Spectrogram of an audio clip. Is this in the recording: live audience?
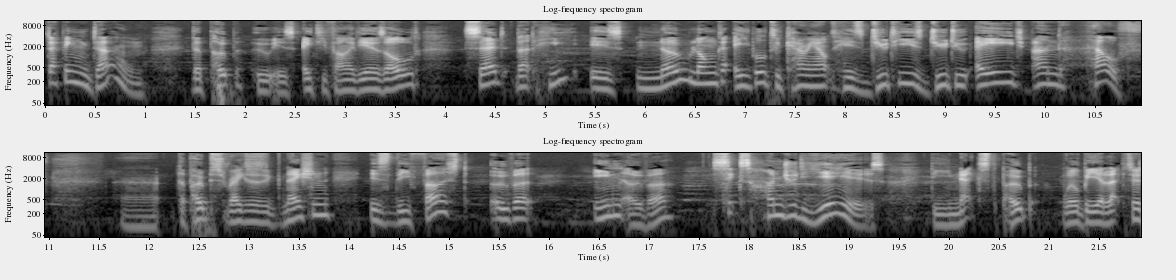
no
